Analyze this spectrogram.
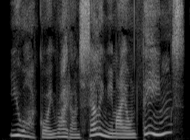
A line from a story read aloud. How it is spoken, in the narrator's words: gasped Sarah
